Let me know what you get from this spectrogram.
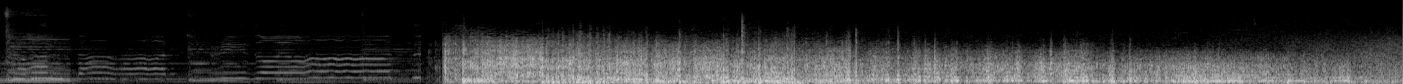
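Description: Soft music for the first few seconds, then about four seconds in a loud, dense rushing rumble starts abruptly and carries on steadily.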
